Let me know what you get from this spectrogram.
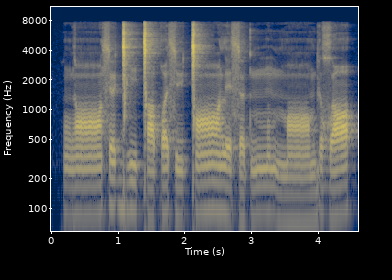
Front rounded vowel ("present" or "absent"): present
